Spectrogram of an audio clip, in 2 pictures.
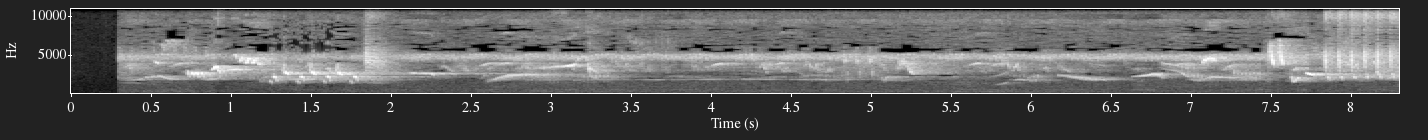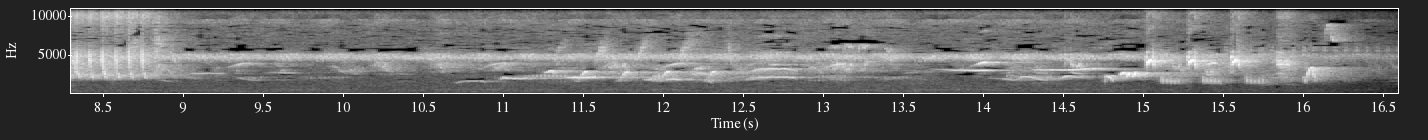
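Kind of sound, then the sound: bird, nightingale singing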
